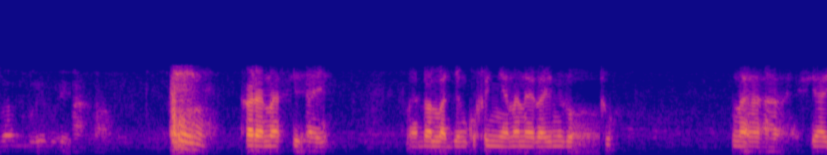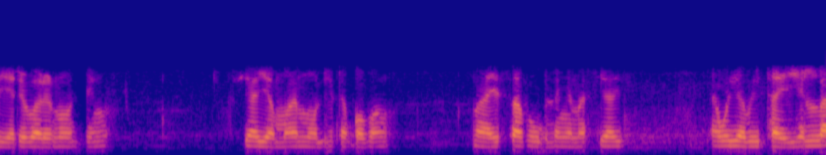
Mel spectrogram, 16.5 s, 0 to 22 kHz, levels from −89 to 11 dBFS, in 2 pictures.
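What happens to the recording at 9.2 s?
Just before 9.2 s, VoIP packet loss concealed by the speech codec ends. The gap runs from about 9.03 to 9.18 s. Around 100 ms of audio is missing, which fits five lost 20 ms packets. The decoder fills the hole by repeating its last pitch and vocal-tract filter, with the gain lowered each frame. The result is a buzzy tone or coloured noise that fades. Each frame depends on the one before, so the speech is still weak or distorted at 9.2 s as it recovers.

The whole clip also passes through the G.729 codec, at 8 kbit/s on a 300 Hz to 3.4 kHz line. It rebuilds speech from a filter, a pitch predictor and a few pulses per frame. Nothing above 3.4 kHz survives. The damage is plainly audible as a rough, synthetic quality.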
